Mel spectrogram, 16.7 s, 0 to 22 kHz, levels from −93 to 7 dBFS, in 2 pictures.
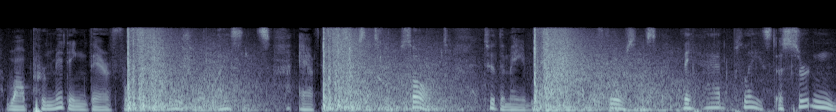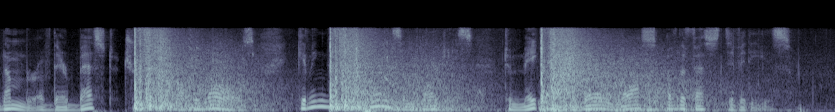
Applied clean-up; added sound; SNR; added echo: none; Boom; -2 dB; none.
